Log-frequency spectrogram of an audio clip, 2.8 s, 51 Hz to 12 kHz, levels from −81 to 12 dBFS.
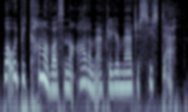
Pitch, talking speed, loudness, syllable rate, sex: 200 Hz, 255 wpm, -19 LUFS, 6.9 syllables/s, female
